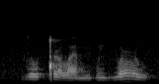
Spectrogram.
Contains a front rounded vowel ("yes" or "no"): no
